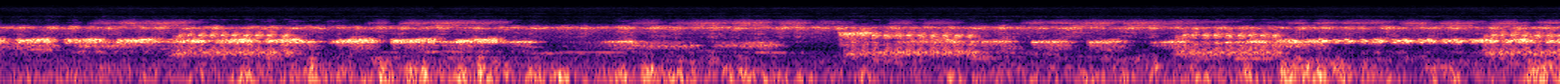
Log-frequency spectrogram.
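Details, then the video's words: Several frogs calling back and forth after the rain has stopped: rough, nasal, pulsed bursts lasting one to two seconds that overlap and answer one another. A steady high-pitched insect-like drone runs throughout. "Suara Kodok No Copyright sangat MERDU saling BERSAHUTAN"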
